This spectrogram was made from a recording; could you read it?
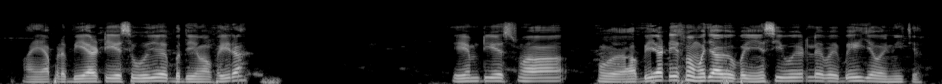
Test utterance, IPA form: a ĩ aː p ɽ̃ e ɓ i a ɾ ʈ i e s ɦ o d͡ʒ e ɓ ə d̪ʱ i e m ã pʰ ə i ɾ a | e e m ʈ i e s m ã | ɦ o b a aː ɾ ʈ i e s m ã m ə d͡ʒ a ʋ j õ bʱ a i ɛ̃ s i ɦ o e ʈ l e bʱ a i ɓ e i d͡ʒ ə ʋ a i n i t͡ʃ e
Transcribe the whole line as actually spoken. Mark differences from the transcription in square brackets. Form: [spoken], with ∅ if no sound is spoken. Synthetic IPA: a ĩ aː p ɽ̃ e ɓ i a ɾ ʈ i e s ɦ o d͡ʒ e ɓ ə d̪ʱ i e m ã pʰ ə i ɾ a | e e m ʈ i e s m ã | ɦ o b [i] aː ɾ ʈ i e s m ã m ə d͡ʒ a ʋ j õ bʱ a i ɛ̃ s i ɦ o e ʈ l e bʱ a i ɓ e i d͡ʒ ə ʋ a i n i t͡ʃ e

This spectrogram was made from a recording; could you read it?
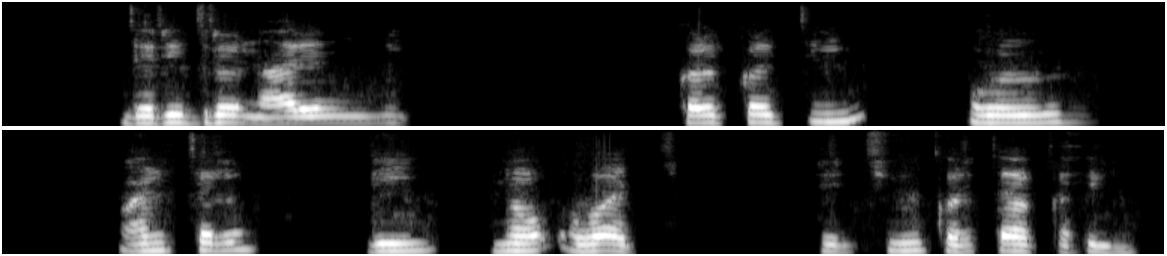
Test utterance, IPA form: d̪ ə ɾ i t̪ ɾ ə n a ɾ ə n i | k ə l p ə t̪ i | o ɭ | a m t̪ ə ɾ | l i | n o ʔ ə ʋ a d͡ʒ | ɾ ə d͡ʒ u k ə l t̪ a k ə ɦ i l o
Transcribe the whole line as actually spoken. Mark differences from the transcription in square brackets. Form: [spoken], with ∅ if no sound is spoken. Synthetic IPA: d̪ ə ɾ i [d̪] ɾ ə n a ɾ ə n i | k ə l [k] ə t̪ i | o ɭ | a [n] t̪ ə ɾ | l i | n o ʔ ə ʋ a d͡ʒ | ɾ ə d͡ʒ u k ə [ɾ] t̪ a k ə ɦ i l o

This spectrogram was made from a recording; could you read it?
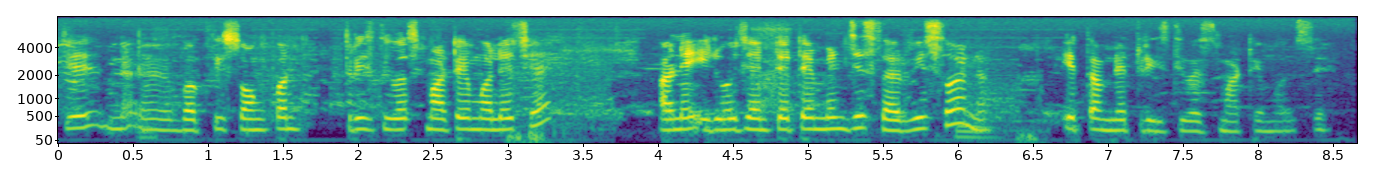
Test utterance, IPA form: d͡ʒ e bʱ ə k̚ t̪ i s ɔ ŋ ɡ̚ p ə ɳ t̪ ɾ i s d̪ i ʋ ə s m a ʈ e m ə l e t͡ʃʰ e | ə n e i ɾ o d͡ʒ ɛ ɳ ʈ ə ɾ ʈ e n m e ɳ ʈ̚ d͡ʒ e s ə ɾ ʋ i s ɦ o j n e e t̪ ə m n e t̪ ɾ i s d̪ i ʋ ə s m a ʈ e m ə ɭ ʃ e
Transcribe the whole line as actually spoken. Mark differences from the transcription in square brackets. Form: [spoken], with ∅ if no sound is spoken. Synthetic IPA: d͡ʒ e bʱ ə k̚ t̪ i s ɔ ŋ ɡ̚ p ə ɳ t̪ ɾ i s d̪ i ʋ ə s m a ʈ e m ə l e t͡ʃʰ e | ə n e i ɾ o d͡ʒ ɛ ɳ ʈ ə ɾ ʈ e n m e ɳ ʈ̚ d͡ʒ e s ə ɾ ʋ i s ɦ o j n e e t̪ ə m n e t̪ ɾ i s d̪ i ʋ ə s m a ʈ e m ə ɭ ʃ e

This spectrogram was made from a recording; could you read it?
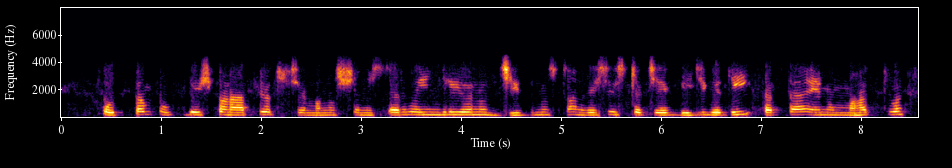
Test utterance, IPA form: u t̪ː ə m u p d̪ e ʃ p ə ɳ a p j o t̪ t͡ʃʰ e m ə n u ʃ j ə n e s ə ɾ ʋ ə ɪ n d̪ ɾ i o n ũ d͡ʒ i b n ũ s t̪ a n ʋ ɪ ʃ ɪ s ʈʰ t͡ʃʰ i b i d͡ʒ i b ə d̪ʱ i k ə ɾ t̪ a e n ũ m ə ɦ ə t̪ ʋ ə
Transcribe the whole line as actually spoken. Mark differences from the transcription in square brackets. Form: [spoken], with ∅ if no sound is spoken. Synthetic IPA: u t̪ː ə m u p d̪ e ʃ p ə ɳ a p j o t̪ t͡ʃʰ e m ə n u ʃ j ə n [i] s ə ɾ ʋ ə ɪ n d̪ ɾ i o n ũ d͡ʒ i b n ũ s [t̪ʰ] a n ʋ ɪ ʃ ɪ s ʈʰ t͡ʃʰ [e] b i d͡ʒ i b ə d̪ʱ i k ə ɾ t̪ a e n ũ m ə ɦ ə t̪ ʋ ə

